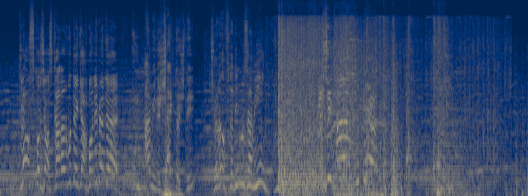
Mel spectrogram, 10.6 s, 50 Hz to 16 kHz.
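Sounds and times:
speech: 0.4 - 7.9
rapid gunfire in uneven bursts: 5.6 - 7.2, 9.1 - 10.5.

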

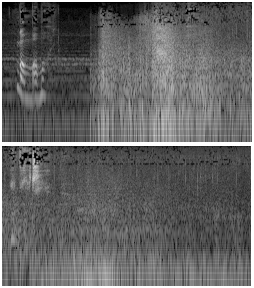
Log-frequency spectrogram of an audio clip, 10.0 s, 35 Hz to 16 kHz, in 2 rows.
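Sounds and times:
speech: 0.3 - 1.1, 5.2 - 5.9
deep rumbling: 1.8 - 9.9
steady rain pouring down: 2.0 - 9.9.

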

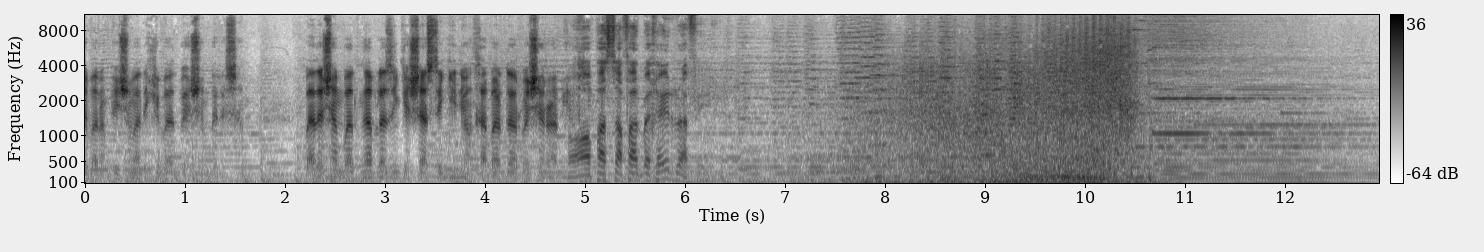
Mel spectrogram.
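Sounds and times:
speech: 0.0 - 7.4
sustained humming drone: 6.2 - 12.9
base exploding: 7.6 - 10.8.

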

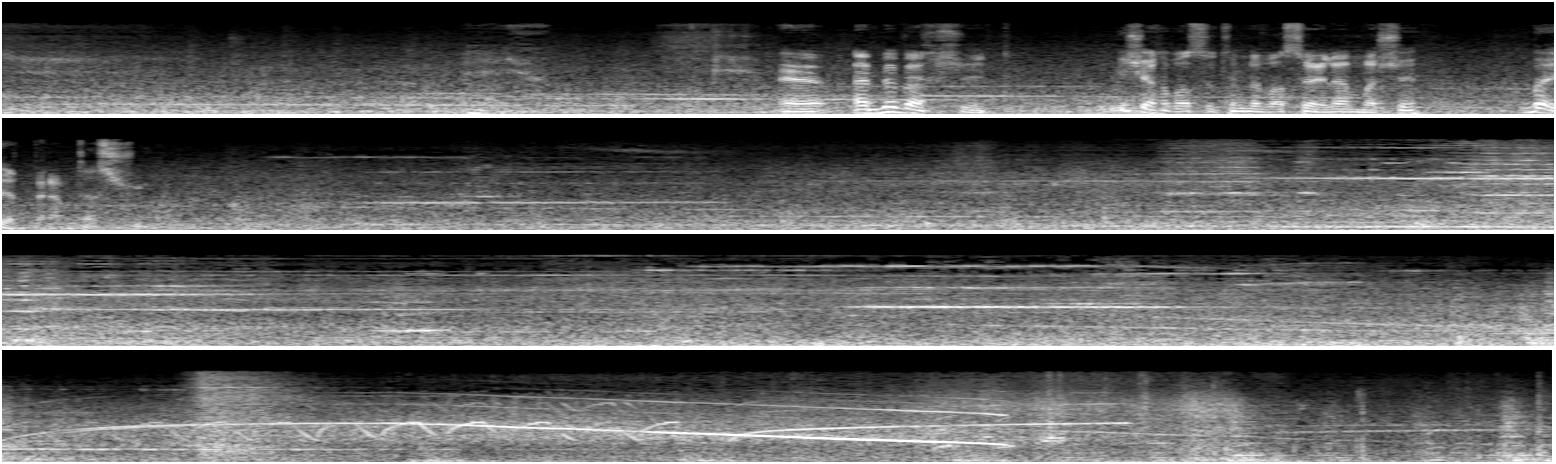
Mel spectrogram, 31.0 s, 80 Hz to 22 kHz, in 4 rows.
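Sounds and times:
passenger train rumbling along the rails: 0.0 - 31.0
speech: 3.9 - 8.8
train wheels screeching in high squeals: 9.0 - 23.4.

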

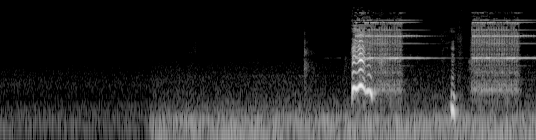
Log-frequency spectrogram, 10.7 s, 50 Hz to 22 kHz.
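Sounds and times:
telephone ringing: 6.9 - 10.7.

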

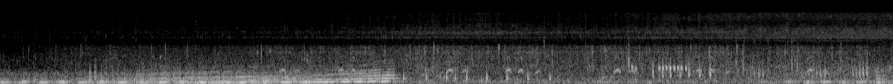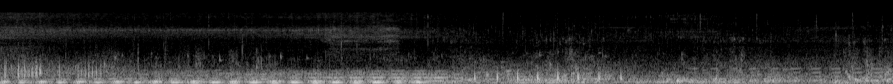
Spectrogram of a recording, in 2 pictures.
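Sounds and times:
underwater fish rhythmic knocking sounds: 0.0 - 3.6, 7.9 - 13.8
underwater fish pulsed croaks: 0.0 - 17.8.

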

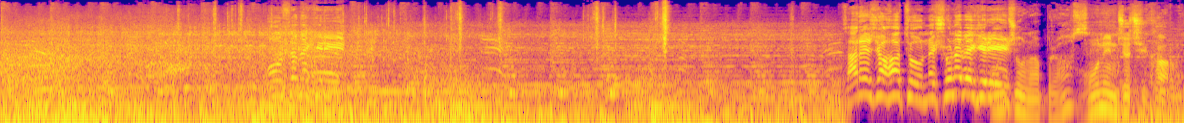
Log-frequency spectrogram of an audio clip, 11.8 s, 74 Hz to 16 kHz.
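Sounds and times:
approaching cars with loud steady engine rumble: 0.0 - 4.9
broadband road noise of approaching cars: 0.0 - 8.3
speech: 8.5 - 11.8.

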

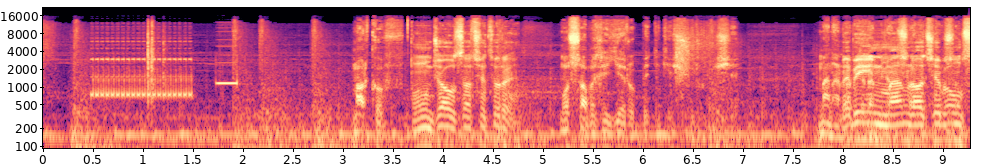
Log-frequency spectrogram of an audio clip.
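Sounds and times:
telephone ringing with sharp electronic bell tones: 0.5 - 2.0
brief higher beep: 0.5 - 2.2
speech: 3.1 - 7.1, 7.8 - 9.2.

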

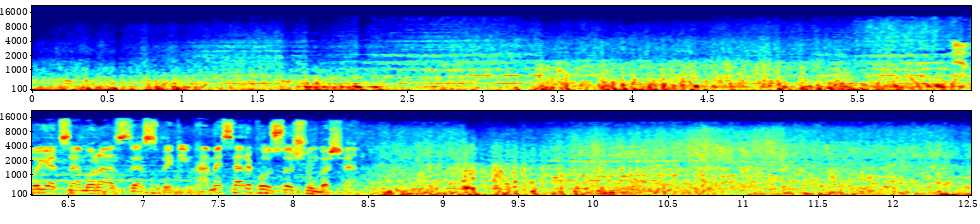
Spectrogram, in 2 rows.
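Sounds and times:
howling wind around a ship at sea: 0.0 - 12.5
surf crashing around a ship at sea: 0.0 - 12.5
speech: 6.3 - 9.0.

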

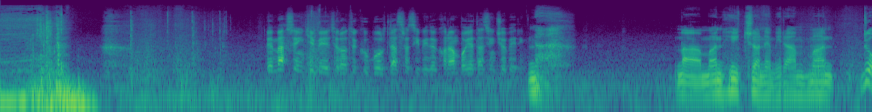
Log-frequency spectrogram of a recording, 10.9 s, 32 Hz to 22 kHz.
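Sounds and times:
door being closed: 0.1 - 1.1
speech: 3.5 - 7.2, 8.4 - 10.9.

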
